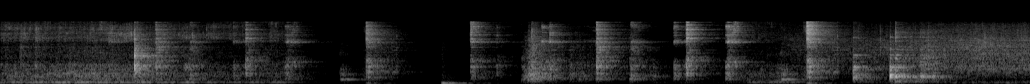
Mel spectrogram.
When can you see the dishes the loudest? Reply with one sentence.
The volume of the dishes peaks at 8 seconds.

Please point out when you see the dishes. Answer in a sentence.
You can hear the dishes from 1.1 to 9.4 s.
